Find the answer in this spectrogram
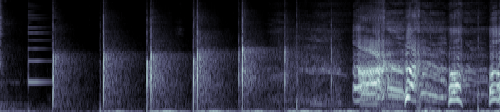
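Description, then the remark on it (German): Scattered applause for a campaign-style piece (Wahlkampf case): a handful of sharp, evenly spaced claps, then a louder burst of laughter and lively voices mixing in over the final second. “Der, der, Applaus ist jetzt noch nicht inhaltlich, Nein, sondern der Applaus ist für den für Case, den Case ja.”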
